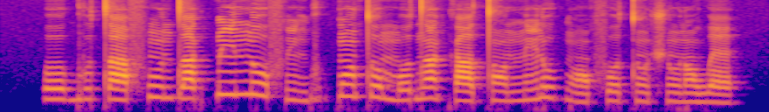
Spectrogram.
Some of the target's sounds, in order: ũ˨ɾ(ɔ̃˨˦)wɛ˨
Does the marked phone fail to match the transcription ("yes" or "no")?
yes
